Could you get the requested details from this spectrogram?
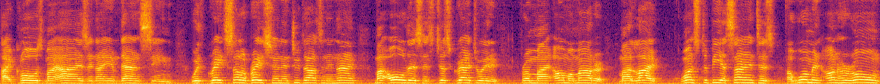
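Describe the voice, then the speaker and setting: A man talks at a high pitch with an American accent. His intonation is flat and monotone, with noticeable background noise. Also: moderate pace. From South Texas. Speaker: poet. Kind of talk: poetry reading. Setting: bookstore poetry event.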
